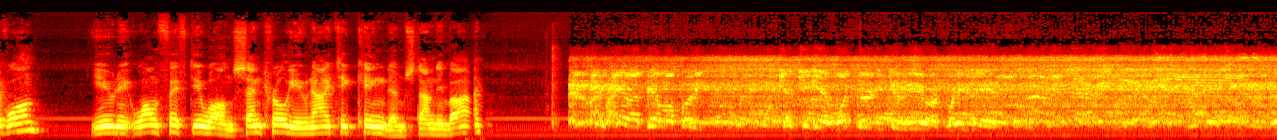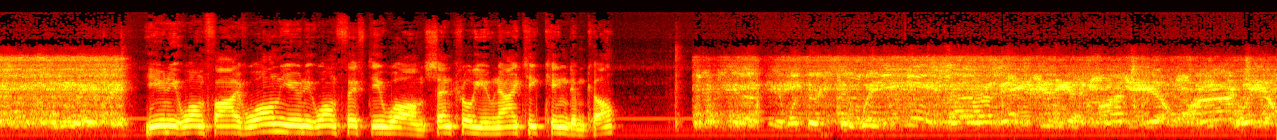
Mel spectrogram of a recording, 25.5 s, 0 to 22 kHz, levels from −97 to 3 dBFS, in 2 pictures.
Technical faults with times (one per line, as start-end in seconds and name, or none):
4.65-4.76 short stall from a late packet
4.80-4.96 burst of packet loss
18.31-19.07 jitter buffer speed-up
